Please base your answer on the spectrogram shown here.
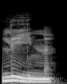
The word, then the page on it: lean: British English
